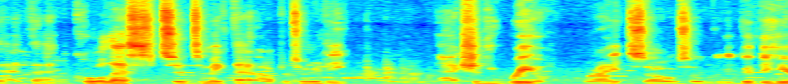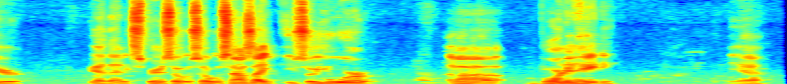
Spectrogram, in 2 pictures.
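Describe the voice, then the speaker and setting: A man hosts a relaxed online chat and asks his guest questions in a loose, encouraging way. He often repeats words as he thinks aloud. A light hiss of background noise sits under his voice. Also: mid-range voice, normal speed, rough recording. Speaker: host. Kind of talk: casual live chat interview.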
